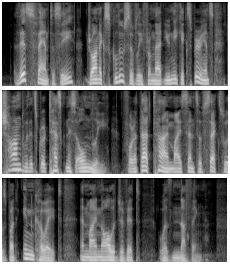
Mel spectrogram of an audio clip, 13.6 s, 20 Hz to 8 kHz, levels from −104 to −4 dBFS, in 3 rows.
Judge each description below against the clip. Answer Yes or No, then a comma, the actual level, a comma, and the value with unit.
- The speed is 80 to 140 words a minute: Yes, slow, 135 wpm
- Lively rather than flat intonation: No, average, 5.0 semitones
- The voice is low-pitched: Yes, low, 110 Hz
